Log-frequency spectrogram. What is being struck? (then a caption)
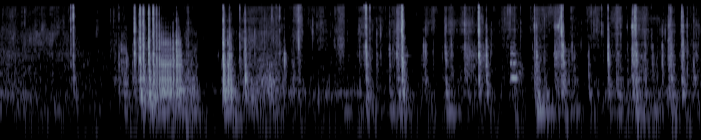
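Small hollow plastic air freshener with liquid inside. Gloved fingernails quickly tap and scratch a small, pink-printed, hollow plastic car vent air freshener with liquid inside, held near the dashboard vents. The result is a fast, uneven run of light, bright plastic clicks and ticks, with a few longer scratchy rustles, all at a quiet level.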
